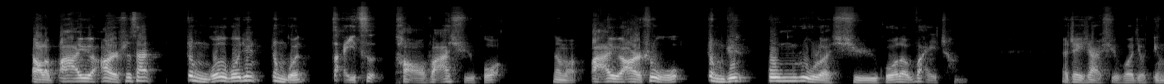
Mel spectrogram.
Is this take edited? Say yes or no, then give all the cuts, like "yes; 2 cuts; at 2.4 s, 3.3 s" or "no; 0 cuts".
no; 0 cuts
